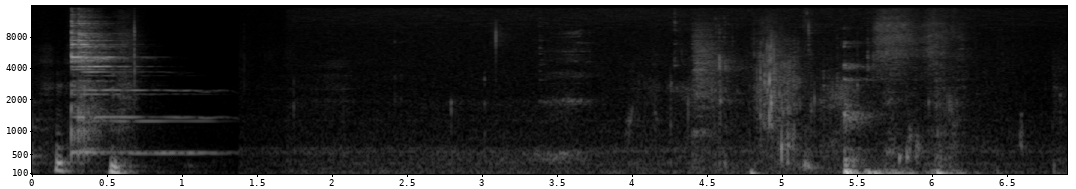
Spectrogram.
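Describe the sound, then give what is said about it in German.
Glasses of 2022 Grüner Veltliner wine touch in a toast with a bright clink that rings for a second, followed by quiet sipping and soft mouth sounds. “Sehr, sehr zum Wohl.”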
